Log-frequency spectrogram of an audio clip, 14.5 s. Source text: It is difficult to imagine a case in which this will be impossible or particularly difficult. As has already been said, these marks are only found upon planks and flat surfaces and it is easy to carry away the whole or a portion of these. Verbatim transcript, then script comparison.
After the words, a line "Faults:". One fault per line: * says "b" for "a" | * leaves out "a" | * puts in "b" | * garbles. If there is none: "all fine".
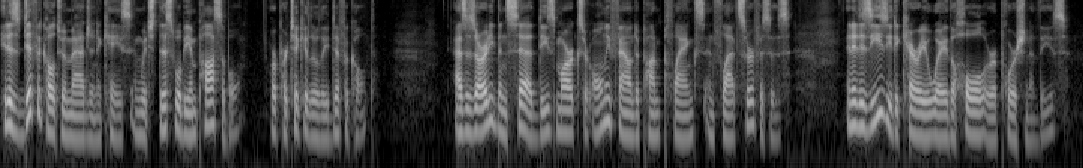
It is difficult to imagine a case in which this will be impossible or particularly difficult. As has already been said, these marks are only found upon planks and flat surfaces and it is easy to carry away the whole or a portion of these.
Faults:
all fine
